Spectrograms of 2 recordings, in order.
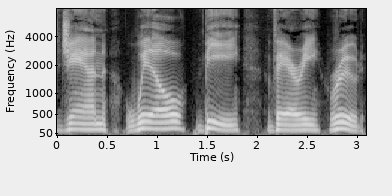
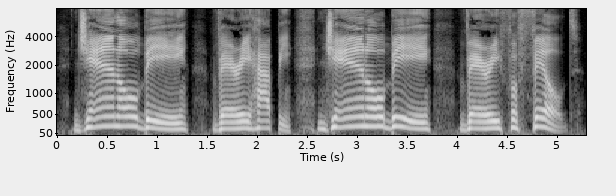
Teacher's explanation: in real conversation, normal conversation, we often will just say ol. We add ol to something for the future. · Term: ol sound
